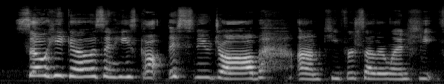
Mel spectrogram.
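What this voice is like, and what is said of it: Puts on an unnamed accent. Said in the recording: “Where'd that fucking accent come from?”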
